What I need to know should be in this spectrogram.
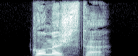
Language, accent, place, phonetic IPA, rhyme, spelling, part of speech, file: German, Germany, Berlin, [ˈkoːmɪʃstə], -oːmɪʃstə, komischste, adjective, De-komischste.ogg
- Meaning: inflection of komisch: 1. strong/mixed nominative/accusative feminine singular superlative degree 2. strong nominative/accusative plural superlative degree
